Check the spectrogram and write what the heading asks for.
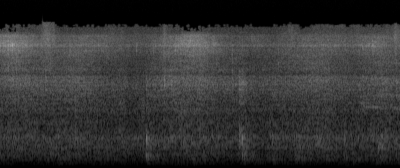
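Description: Steady hiss of background noise, with two brief knocks about three and five seconds in.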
